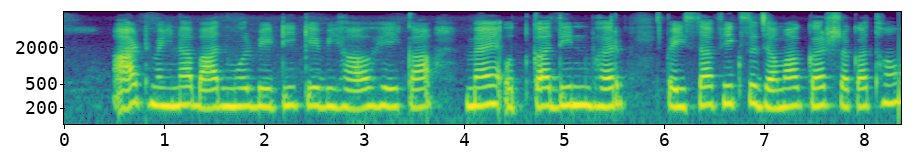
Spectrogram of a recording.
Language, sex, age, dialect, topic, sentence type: Chhattisgarhi, female, 25-30, Central, banking, question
